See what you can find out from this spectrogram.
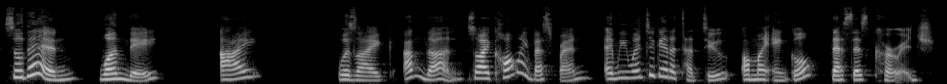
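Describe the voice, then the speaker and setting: A woman's voice: fairly high pitch, very animated, a little slow, a bit bright. A woman in her thirties teaching an online language masterclass in an encouraging, motivational way, acting out her own past words as she goes.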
